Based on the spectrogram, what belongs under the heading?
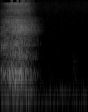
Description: I was so sneezy and stuffy last night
